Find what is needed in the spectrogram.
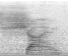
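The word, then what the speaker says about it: sinh: into hyperbolic trigonometry so the hyperbolic function of sine it's actually pronounced shine I don't understand either don't worry so the shine of X and that's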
